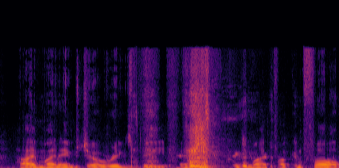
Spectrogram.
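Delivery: slow, taunting, mocking send-up. Doing a mocking impression back at another speaker: imitating Joe Rigsby. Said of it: "we're doing impressions now?".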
